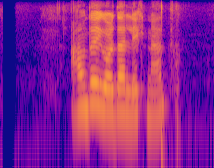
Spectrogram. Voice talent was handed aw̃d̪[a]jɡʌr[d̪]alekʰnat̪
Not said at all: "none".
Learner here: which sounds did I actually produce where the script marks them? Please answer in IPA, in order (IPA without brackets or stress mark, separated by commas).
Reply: ʌ, d̪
